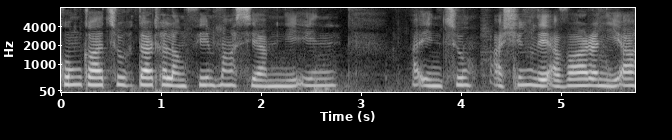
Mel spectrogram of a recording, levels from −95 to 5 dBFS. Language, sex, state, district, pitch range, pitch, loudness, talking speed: Mizo, female, Mizoram, Aizawl, 225-255 Hz, 240 Hz, -17 LUFS, 175 wpm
